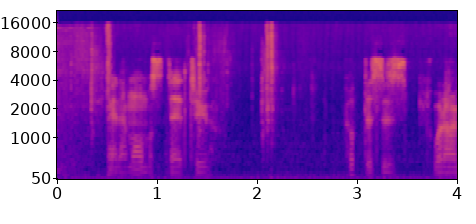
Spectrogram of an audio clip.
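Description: A rifle is reloaded with metallic clicks.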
